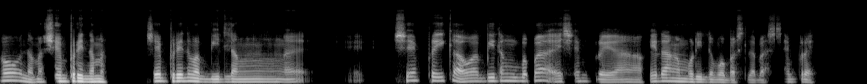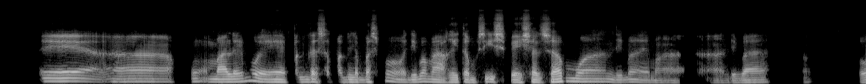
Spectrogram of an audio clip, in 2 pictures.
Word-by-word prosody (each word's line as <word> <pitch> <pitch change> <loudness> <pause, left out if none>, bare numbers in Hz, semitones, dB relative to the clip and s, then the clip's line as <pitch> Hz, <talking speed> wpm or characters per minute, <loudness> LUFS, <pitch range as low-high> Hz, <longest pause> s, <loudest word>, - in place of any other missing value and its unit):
Oo 175 -1 +3
naman. 120 -2 -1
Siyempre 145 -1 +8
naman 125 -1 +6 0.4
siyempre 155 0 +5
naman 150 -4 +5
bilang, 120 0 +1 0.4
ah, 120 +1 -3 0.5
eh, - - -22 0.3
siyempre 180 -1 +2
ikaw, 135 -3 +2
ah, 150 - -1
bilang 160 +2 -1
babae 180 0 -1
siyempre, 140 -7 -2
ah, 110 -1 -5
kailangan 145 +1 +1
mo 125 - +1
rin 115 -1 -1
lumabas-labas, 105 -2 -5
siyempre. 115 -3 -6 0.9
Eh, 145 0 +2
ah, 130 +1 -4 0.2
kung 135 0 -8
malay 120 +2 +1
mo, 165 -2 -1
eh, 115 -2 +1
'pagka 115 +1 -3
sa - - -4
paglabas 110 0 -3
mo, 135 -8 -4
'di 110 - -4
ba, 130 - -2
makikita 105 -1 -1
mo 105 - -4
si - - +1
special 105 0 +2
someone, 130 +2 0
'di 105 - -6
ba 115 -3 -5
yung 95 - -9
mga, 90 0 -11 0.3
ah, 90 0 -12
'di 90 - -10
ba, 100 0 -2 1.1
o - - -1
125 Hz, 160 wpm, -22 LUFS, 110-145 Hz, 1.1 s, Siyempre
